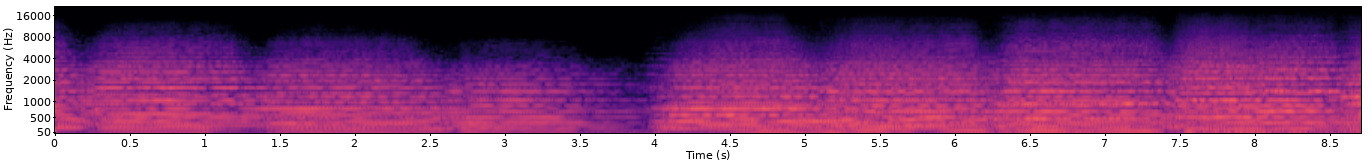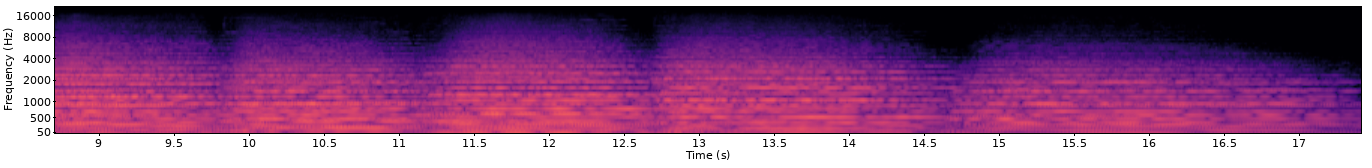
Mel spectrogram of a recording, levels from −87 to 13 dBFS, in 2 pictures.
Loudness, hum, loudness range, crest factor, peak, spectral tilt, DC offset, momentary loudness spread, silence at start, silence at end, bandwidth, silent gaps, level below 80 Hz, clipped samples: -24 LUFS; none; 5 LU; 16 dB; -8 dBFS; -5 dB/octave; 0.2%; 11 LU; 0 s; 0 s; 17.5 kHz; none; -40 dBFS; under 0.1%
